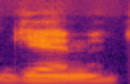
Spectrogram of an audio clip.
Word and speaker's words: Ginn: It's probably pronounced Gin, G-I-N-N.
